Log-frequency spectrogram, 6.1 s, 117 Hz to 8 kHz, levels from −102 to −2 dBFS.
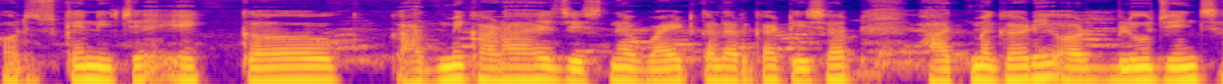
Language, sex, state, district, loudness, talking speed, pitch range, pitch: Hindi, male, Gujarat, Valsad, -15 LUFS, 195 wpm, 135-145 Hz, 140 Hz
